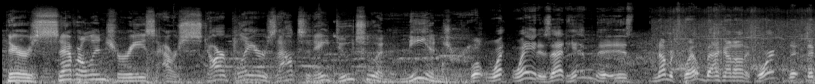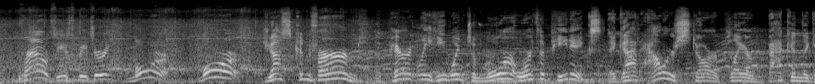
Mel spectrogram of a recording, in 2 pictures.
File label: Sports Announcers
